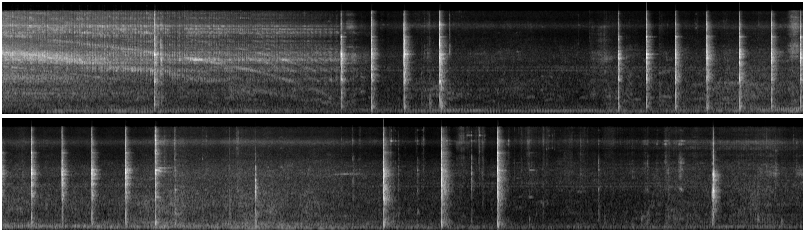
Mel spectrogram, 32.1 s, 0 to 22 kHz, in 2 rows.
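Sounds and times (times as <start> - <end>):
hammer striking wood: 2.8 - 4.5, 5.8 - 9.0, 12.3 - 19.6, 23.6 - 25.1, 25.9 - 26.2, 30.2 - 30.5.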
